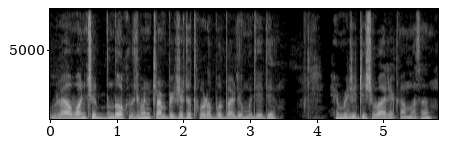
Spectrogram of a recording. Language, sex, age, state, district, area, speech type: Kashmiri, male, 30-45, Jammu and Kashmir, Pulwama, urban, spontaneous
